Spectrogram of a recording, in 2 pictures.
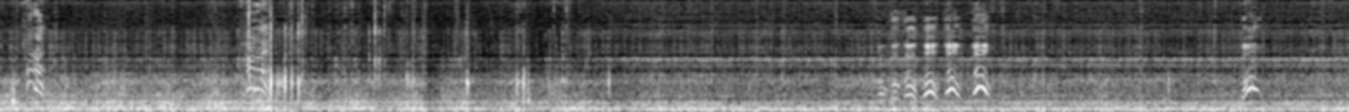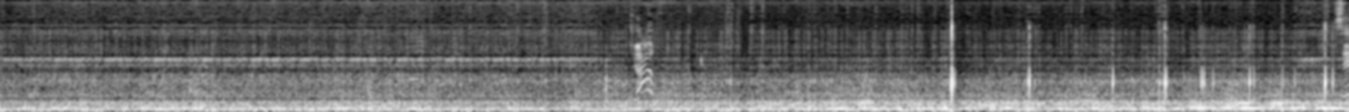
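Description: Bicycle tyres roll and crunch steadily over a gravel path.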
